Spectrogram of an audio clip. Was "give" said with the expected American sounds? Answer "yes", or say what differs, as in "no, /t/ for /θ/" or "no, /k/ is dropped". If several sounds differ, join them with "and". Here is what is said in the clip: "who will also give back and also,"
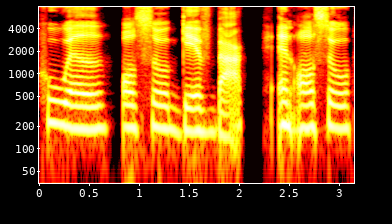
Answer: yes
